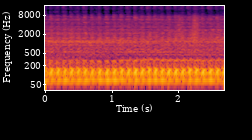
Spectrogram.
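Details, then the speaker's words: Freshly rebuilt Honda Biz C100 engine with new exhaust, idling with the ignition cover not yet fitted: quick, even ticking about seven per second over the idle, the uncovered flywheel magnets making their normal noise. "que el volante hace un poquito ruido verdad se escucha el ruido de de los imanes"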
